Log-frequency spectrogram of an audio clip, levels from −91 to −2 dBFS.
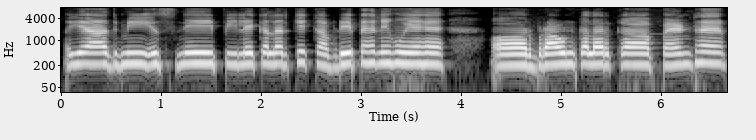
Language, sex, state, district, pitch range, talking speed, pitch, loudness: Hindi, female, Haryana, Charkhi Dadri, 210-225 Hz, 145 wpm, 220 Hz, -13 LUFS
